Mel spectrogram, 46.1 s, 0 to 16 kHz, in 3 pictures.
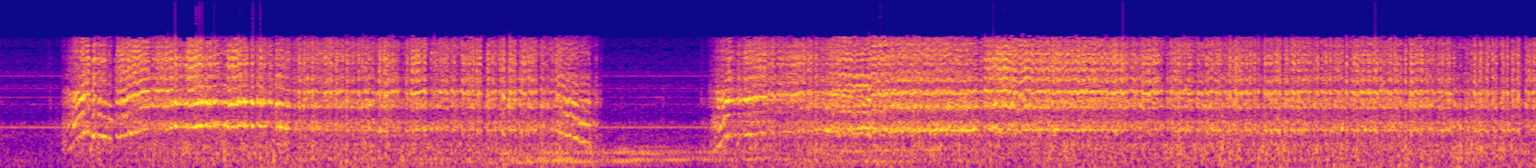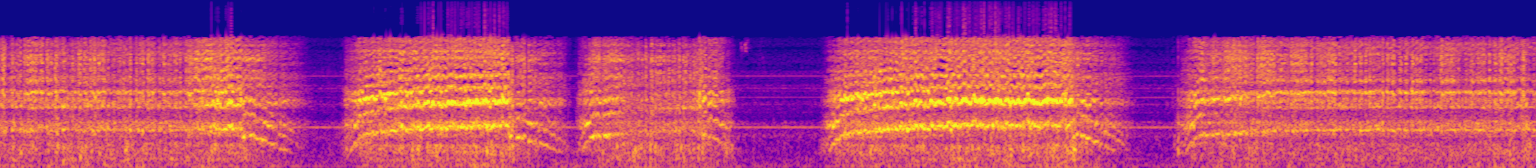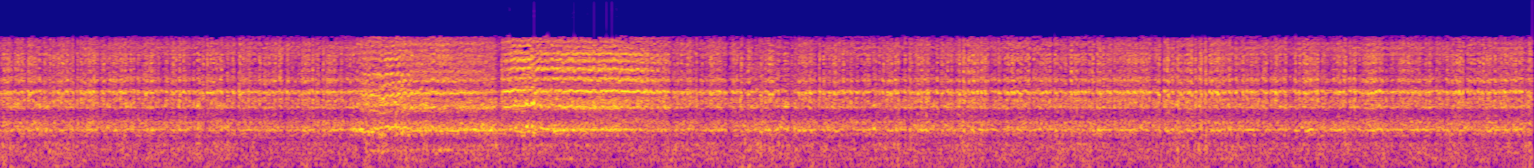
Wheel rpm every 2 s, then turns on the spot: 80, 210, 180, 60, 190, 200, 200, 200, 190, 100, 120, 80, 180, 90, 190, 200, 200, 200, 200, 190, 200, 190, 200.
22-24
